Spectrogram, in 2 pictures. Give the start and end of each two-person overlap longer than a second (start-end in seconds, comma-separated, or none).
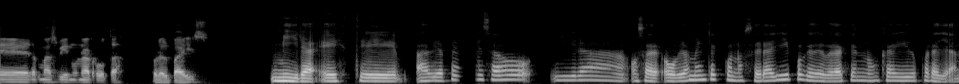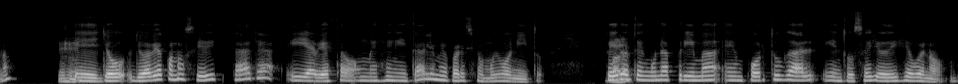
none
